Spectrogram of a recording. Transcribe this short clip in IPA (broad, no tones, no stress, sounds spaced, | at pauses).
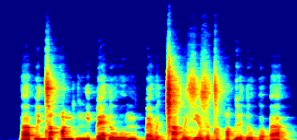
ɐ ɓ ɨ dʲ ɔ qʷ ɛ mʲ e ɡ nʲ u ɓ ɛ ɗ u w u m e k͡p ɛ w ɘ ǀ a ɓ o zʲ ɔ z ɐ d ɨ qʷ i ɠ ɨ ɗ u ɠ o ʔ ɐ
